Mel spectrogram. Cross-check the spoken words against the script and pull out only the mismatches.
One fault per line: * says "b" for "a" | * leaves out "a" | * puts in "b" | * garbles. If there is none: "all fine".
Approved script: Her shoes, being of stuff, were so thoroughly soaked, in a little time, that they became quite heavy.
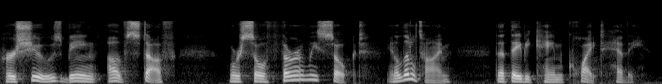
all fine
